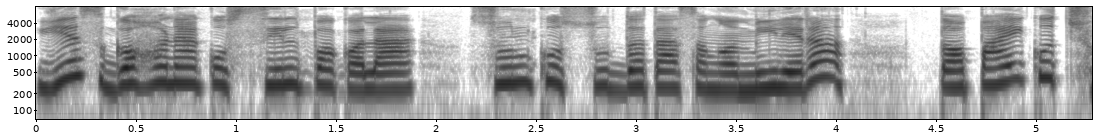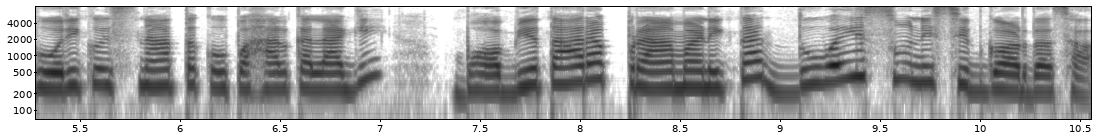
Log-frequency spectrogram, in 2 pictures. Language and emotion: Nepali, happy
